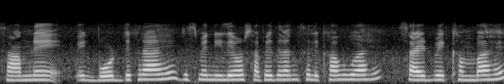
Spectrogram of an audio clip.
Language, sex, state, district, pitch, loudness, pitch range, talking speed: Hindi, female, Bihar, Lakhisarai, 215 Hz, -15 LUFS, 205-225 Hz, 240 wpm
